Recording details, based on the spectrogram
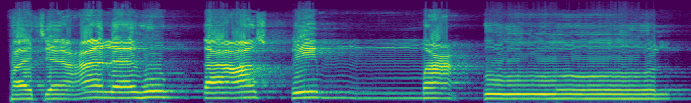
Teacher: Hai karena huruf Paul berharokat kasroh tanwin bertemu dengan huruf mim cara membacanya adalah berdengung dan ditahan tiga harokat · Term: Idgham Bighunnah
